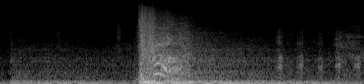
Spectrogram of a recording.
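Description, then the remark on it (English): A single heavy punch to the face lands with a sharp, loud thwack and a brief whooshing rush, standing out against a low, steady background rumble before fading quickly. “Nikki goes, and Peter punches Siler in the face hard.”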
